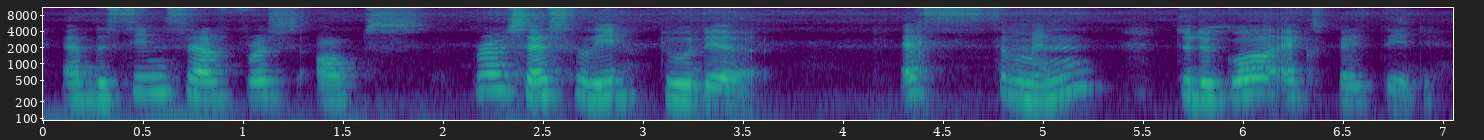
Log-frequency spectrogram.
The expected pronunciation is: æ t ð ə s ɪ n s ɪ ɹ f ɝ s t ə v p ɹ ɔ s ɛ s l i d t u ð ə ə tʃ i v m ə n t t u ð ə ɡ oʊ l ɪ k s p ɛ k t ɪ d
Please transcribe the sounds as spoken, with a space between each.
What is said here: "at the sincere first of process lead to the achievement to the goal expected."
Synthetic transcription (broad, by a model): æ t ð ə s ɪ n s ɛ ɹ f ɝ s ə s p ɹ ɔ s ɛ s l i d t u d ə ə s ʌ m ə n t t u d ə ɡ oʊ l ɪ k s p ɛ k t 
